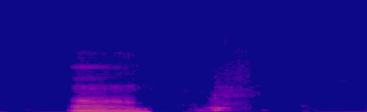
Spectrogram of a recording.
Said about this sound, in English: I hope I can hear my dog barking. I could barely tell.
